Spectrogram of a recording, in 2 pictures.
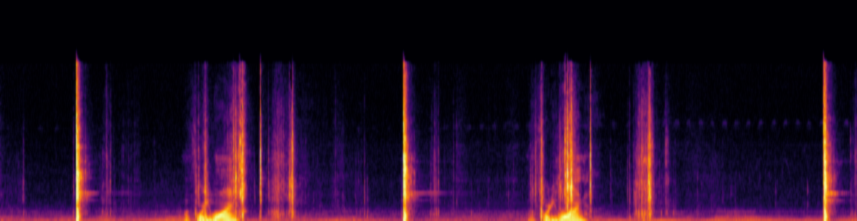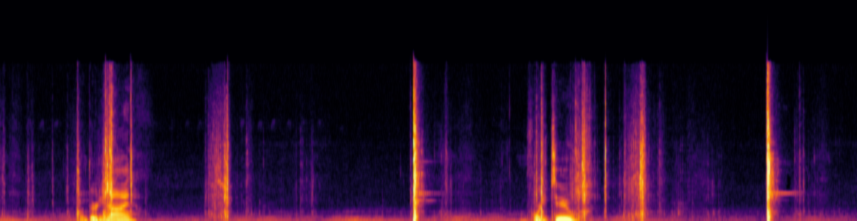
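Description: A toy foam blaster fires with a sharp snap.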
